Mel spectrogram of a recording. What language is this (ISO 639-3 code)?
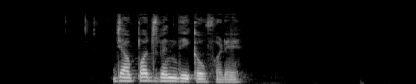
cat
